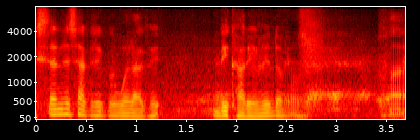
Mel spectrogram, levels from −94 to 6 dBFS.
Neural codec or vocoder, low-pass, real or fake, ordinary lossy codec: codec, 16 kHz, 0.8 kbps, ZipCodec; none; fake; none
